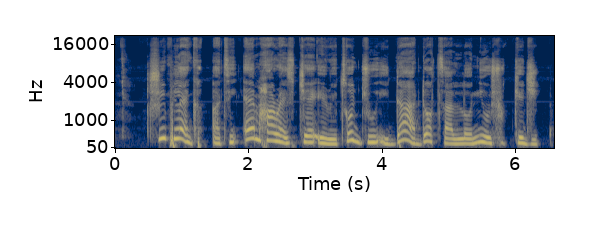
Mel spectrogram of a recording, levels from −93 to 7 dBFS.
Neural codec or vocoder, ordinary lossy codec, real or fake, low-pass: none; none; real; none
